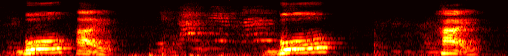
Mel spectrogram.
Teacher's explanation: Magkatabi pa rin ang a at saka Y sa makatuwid Ang buhay ay may diptonggong a at y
